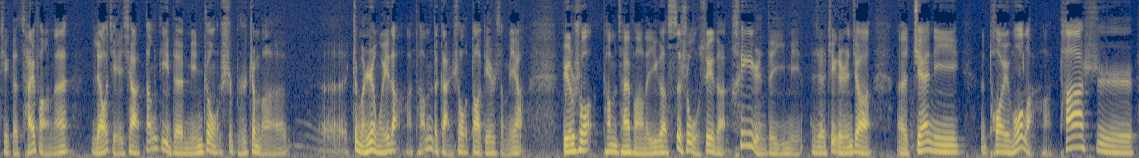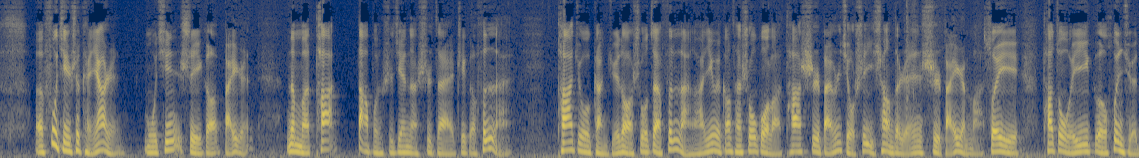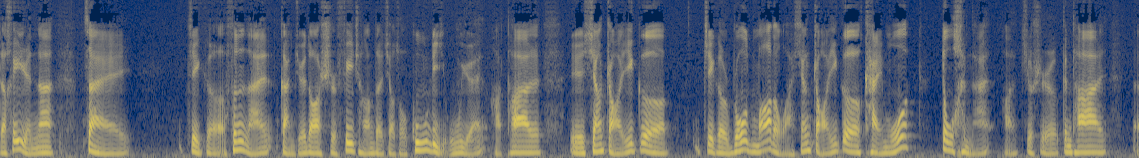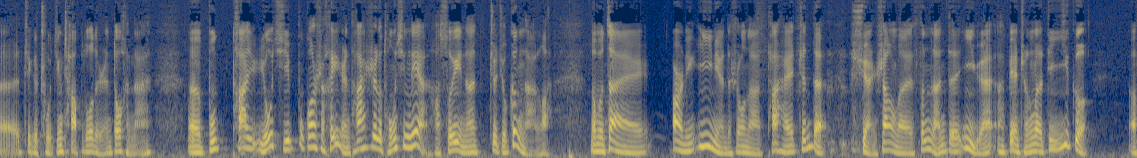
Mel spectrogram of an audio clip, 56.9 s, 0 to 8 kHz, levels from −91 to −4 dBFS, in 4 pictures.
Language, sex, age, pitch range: Chinese, male, 50-69, 100-135 Hz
